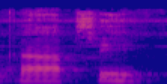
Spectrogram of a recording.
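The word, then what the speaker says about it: 값이: itu adalah ini ya gap ya gap itu adalah harga maka dibaca nya adalah gapsi gapsi begini ya Nah dibaca gapsi yang nomor dua itu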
